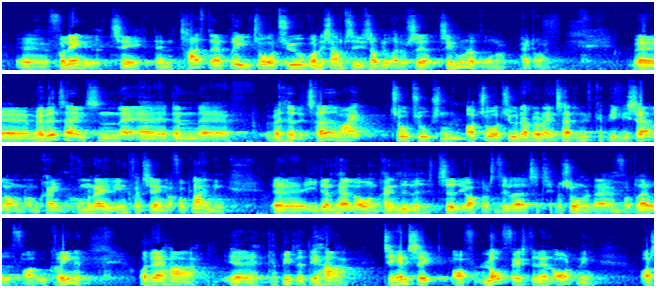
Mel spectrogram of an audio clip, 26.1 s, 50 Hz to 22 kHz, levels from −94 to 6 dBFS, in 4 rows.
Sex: male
